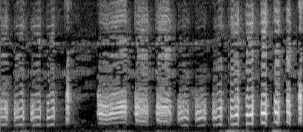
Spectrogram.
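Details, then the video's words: Long-tailed shrike singing to challenge rivals and wake silent birds. A fast, regular string of grating, nasal chattering notes continues almost without pause, with a brief gap near the start. "Cendet Gacor Si Pemancing Lawan Sangat Ampuh Mengatasi Burung Yg Membisu"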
